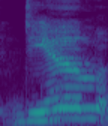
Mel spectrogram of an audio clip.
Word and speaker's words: Diem: His name was Go Dinh Diem, or sometimes it's pronounced Diem as well.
